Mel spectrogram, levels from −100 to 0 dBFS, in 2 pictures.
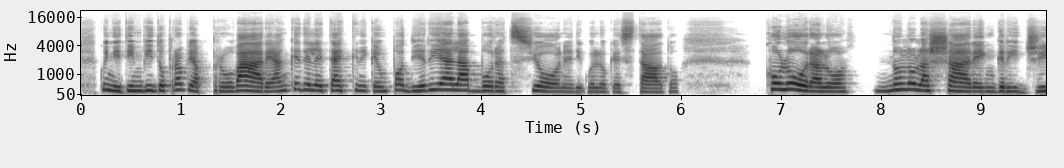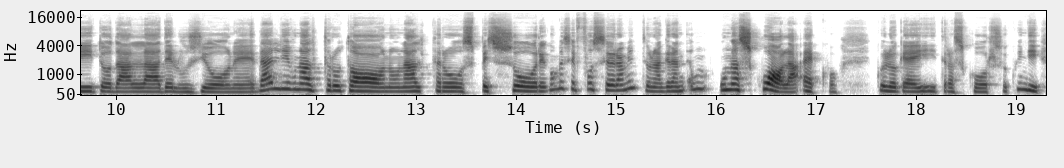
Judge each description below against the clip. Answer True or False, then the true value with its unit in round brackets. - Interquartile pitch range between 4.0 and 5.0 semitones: True (4.3 semitones)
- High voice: True (205 Hz)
